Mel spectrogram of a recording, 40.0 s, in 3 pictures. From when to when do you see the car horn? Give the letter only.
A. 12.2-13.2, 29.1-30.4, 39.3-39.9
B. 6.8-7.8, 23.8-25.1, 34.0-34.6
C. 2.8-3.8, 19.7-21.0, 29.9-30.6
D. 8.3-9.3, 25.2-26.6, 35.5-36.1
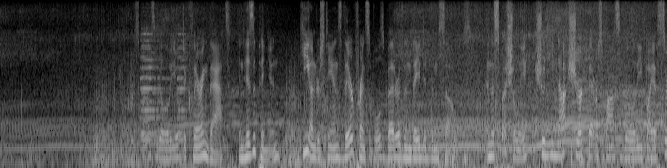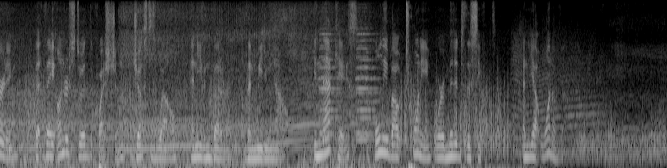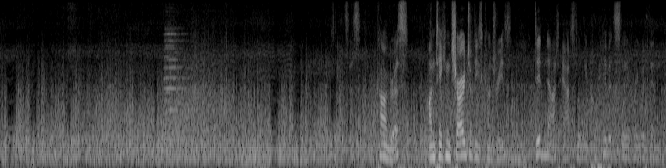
C.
